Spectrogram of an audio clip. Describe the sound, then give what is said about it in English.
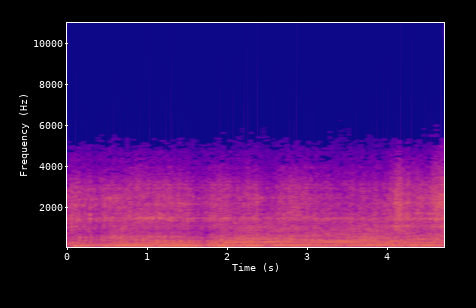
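Loud, steady engine roar of two motorcycles revving as they ride down the length of a garage, a dense continuous rumble with a brief dip partway through, with no voices. “The headlights separated as two motorcycles roared down the length of the garage.”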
